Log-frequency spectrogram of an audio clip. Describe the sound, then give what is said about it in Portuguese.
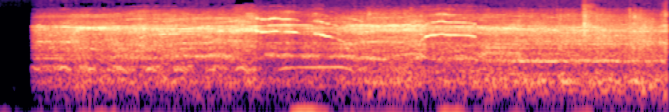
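The crowd at La Romareda stadium in Spain roars steadily while many voices make monkey noises to destabilize Nigerian goalkeeper Carlos Kameni, with rising and falling hooting cries standing out above the dense, continuous din. “O público está a reproduzir sons de macaco para destabilizar o guarda-redes nigeriano Carlos Kameni.”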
